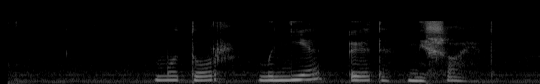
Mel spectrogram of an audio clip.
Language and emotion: Russian, neutral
